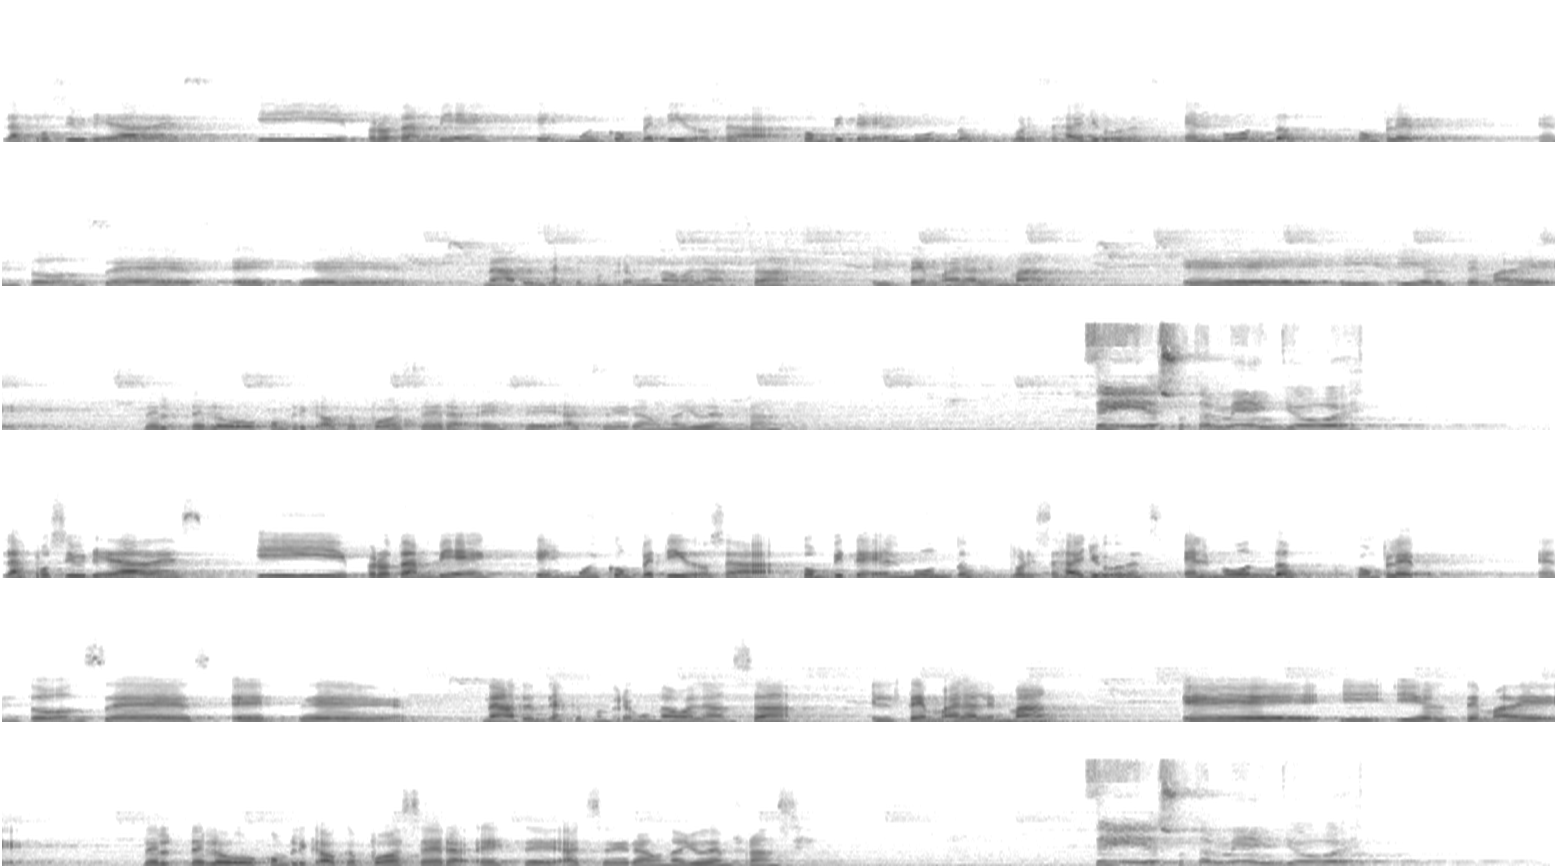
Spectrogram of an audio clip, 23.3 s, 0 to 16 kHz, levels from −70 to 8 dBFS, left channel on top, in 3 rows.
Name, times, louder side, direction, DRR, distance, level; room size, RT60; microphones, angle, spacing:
voice 1, 0.0-0.9 1.3-6.5 6.8-7.1 7.7-9.8 10.2-11.7 12.1-13.0 13.7-15.6 16.2-19.4, right 5 dB, 80° right, 12 dB, 0.5 m, -30 dB
sound 1, 9.4-21.8, left 2 dB, 80° left, 1.6 m, -52 dB
voice 2, 21.0-22.4, left 5 dB, 20° left, 12 dB, 0.3 m, -31 dB
21.5 x 9.3 x 5.1 m, 2.2 s
head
